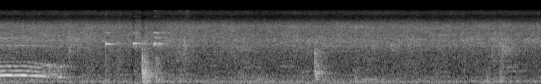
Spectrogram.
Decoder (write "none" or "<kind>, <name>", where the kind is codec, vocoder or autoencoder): none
